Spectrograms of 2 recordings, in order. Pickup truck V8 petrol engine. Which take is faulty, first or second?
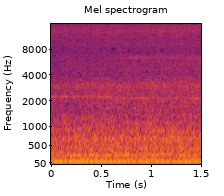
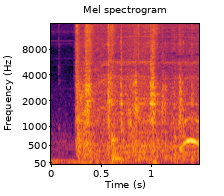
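second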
